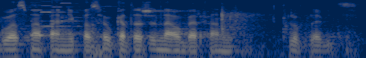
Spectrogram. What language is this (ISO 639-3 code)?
pol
